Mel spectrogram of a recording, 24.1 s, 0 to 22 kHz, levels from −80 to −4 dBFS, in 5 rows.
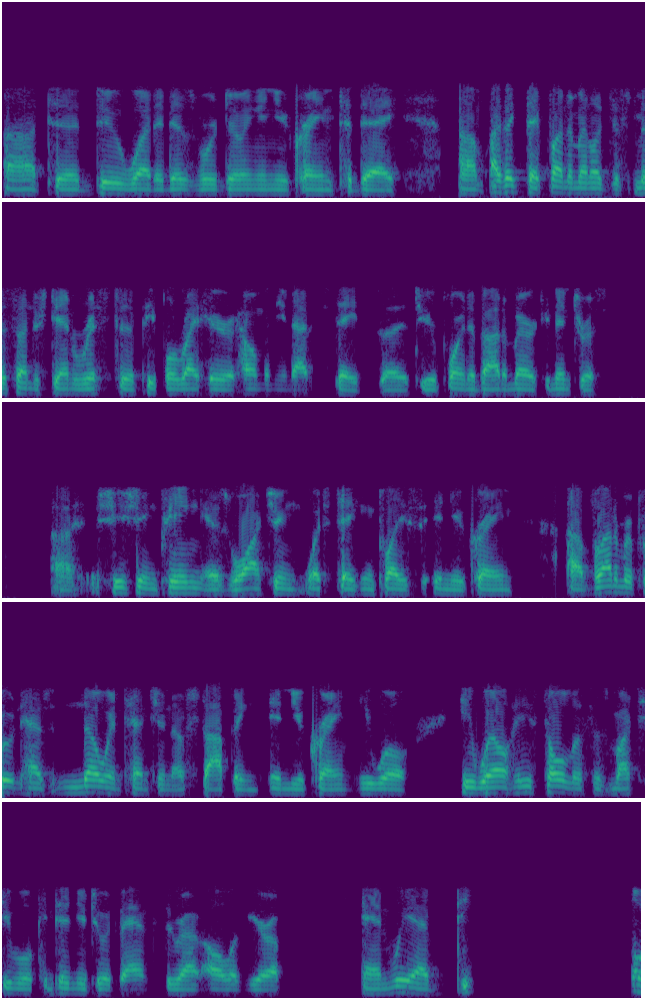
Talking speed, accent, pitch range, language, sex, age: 195 wpm, American, 100-120 Hz, English, male, 40-59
